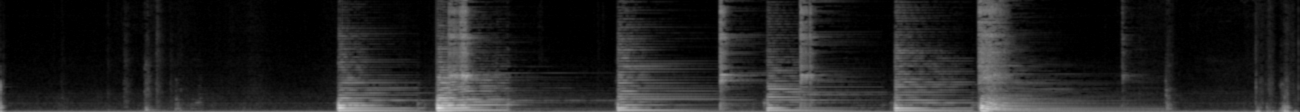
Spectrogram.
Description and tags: banjo tuning
Tuning a banjo string up and down.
